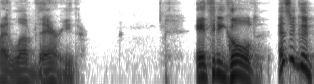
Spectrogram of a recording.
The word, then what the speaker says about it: Gould: It's actually Gould, probably, right? I think Robbie Gould is the only one that pronounces it Gold when it's spelled Gould.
